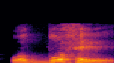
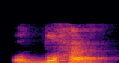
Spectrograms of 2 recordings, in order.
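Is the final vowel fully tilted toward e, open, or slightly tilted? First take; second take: fully tilted; open. First: The final vowel leans strongly toward e. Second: The final vowel is an open a sound. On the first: "ديت الإمالة" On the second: "ده الفتح"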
